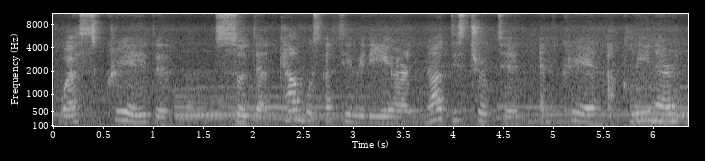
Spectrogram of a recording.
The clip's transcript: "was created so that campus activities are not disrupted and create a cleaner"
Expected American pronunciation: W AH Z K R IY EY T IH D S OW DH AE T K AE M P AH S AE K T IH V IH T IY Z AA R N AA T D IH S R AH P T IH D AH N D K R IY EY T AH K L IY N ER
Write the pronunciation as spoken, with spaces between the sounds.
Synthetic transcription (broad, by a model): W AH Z K R IY EY T IH D S OW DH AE T K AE M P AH S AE K T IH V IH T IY AA R N AA T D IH S R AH B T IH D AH N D K R IY EY T AH K L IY N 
